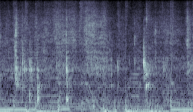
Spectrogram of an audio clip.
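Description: Toilet brush scrubbing inside a porcelain toilet bowl partly full of water, a few short scraping strokes, over background music with a steady low bass line.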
